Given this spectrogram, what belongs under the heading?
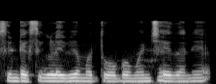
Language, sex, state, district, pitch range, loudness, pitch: Kannada, male, Karnataka, Koppal, 145-155 Hz, -14 LUFS, 150 Hz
